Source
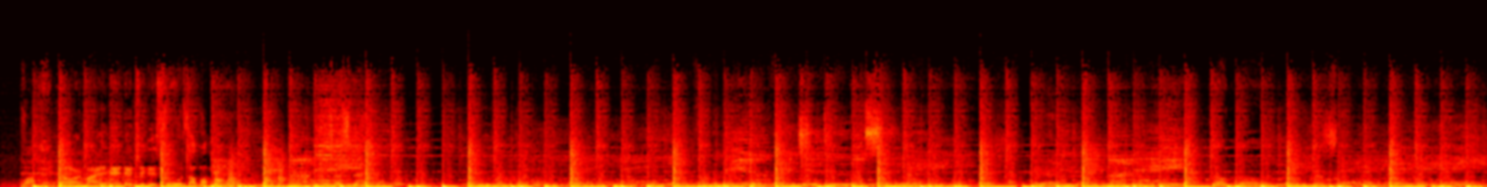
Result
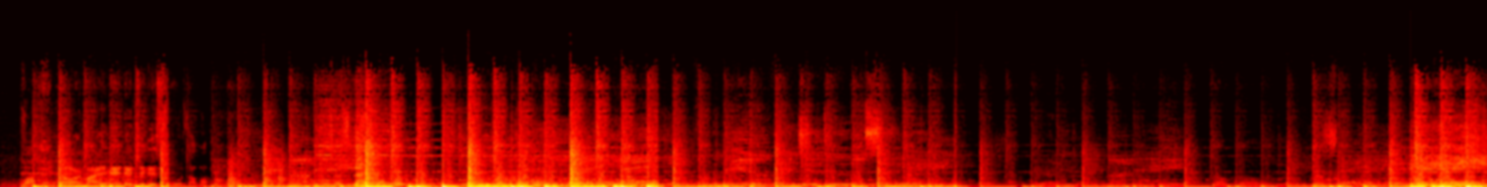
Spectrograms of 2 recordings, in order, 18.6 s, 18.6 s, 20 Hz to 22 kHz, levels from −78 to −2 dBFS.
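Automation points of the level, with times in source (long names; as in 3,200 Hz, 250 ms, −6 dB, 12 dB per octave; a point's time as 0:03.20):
−3.5 dB
from 0:02.10 −14.5 dB
from 0:02.84 −5 dB
from 0:04.44 +4.5 dB
from 0:08.22 −5.5 dB
from 0:11.95 −14 dB
from 0:16.40 −5 dB
from 0:17.62 +6.5 dB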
